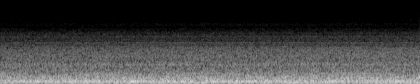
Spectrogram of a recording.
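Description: Jet airliner cabin noise heard from a passenger seat: a steady low rumble with hiss above from the engines and the air rushing past.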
